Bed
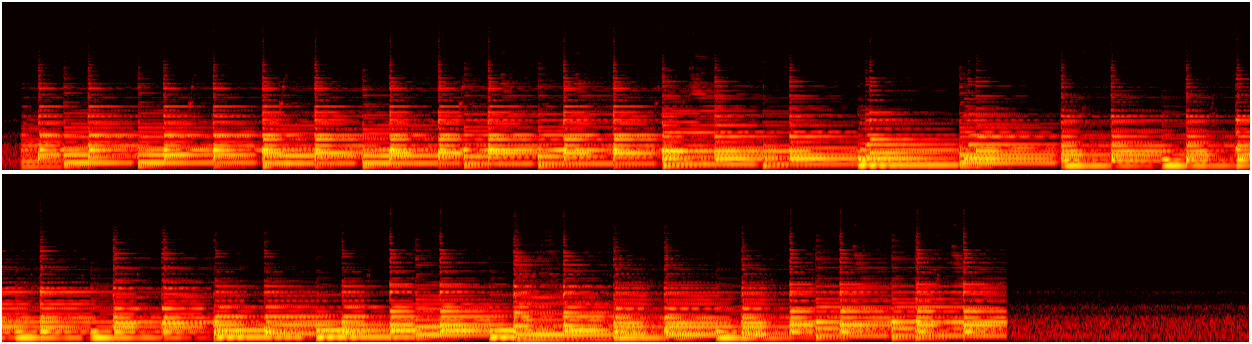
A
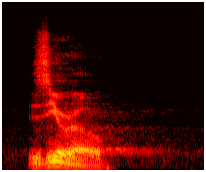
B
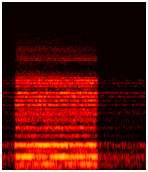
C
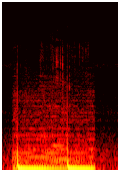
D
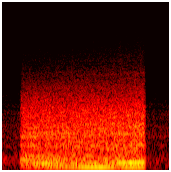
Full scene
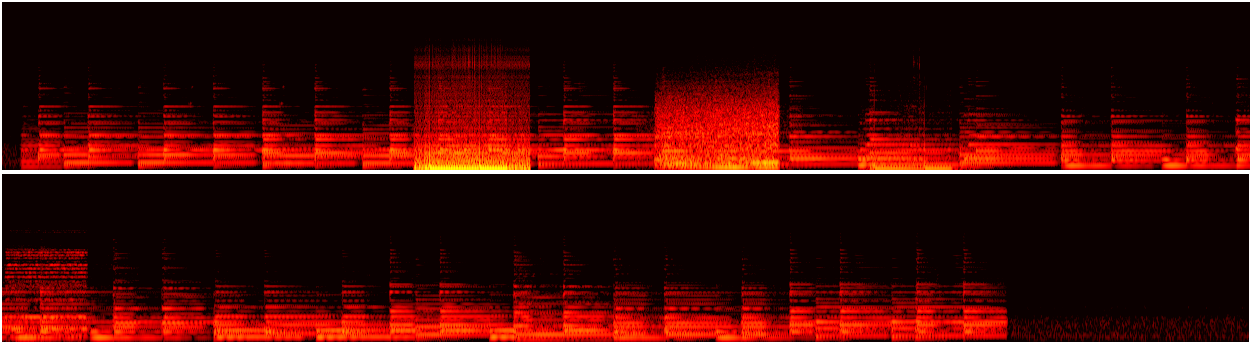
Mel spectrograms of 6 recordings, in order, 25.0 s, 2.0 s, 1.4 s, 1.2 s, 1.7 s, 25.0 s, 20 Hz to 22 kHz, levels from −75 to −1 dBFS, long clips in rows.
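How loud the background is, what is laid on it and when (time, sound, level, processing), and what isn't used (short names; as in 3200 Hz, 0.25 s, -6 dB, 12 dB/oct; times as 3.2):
bed -13.5 dB
4.12 add C -4.5 dB + per-bin compression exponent 0.2
6.34 add D -5 dB
8.57 add C -6.5 dB + compressor 2.5:1, threshold -33 dBFS
12.38 add B -12 dB
not used: A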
